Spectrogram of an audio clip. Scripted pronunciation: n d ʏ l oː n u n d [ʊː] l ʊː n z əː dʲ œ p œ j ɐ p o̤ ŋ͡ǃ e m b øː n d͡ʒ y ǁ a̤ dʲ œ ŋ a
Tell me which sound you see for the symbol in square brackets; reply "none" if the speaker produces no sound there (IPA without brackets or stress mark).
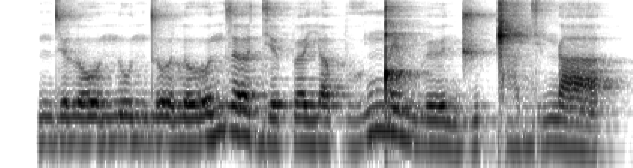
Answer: ʊː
